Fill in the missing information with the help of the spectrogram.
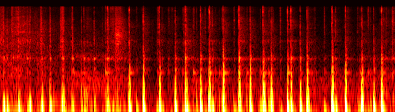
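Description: A long, hollow white-grey cardboard tube, held horizontally and then upright, is tapped rapidly with long white-painted nails. About thirty quick, deep, hollow thumps follow in a steady, fast rhythm, each low and boomy with a very short ring and little high-end brightness.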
